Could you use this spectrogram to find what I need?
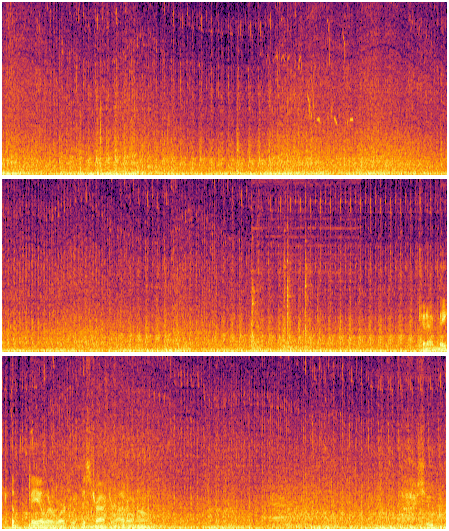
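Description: A tractor engine chugs steadily at low speed.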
